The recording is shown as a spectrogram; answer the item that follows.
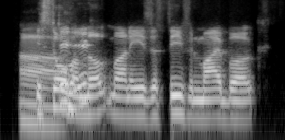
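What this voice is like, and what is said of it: Good Marshall Bell impression. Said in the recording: “your Marshall Bell impression is awesome, man. It is really good.”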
